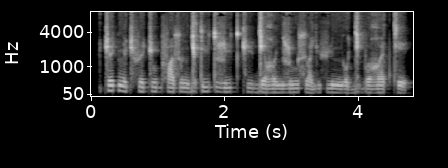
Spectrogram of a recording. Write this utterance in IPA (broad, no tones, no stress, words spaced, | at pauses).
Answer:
cøtnøcfø cubfɑsʷɯn ɟɯtyt ɮyt cʰyɟeʁʷin ɮusʷɑ jyfy ɲoɟibo ʁʷætcʰe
